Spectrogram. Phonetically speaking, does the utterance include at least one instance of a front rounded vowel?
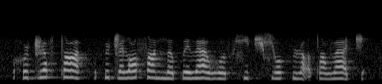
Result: yes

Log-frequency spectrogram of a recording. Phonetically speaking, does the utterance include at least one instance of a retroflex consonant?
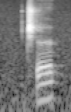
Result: no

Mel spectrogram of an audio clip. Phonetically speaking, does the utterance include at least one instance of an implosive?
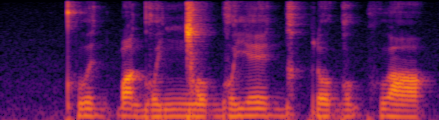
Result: yes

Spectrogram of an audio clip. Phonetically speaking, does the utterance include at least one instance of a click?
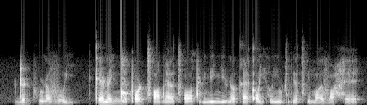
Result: yes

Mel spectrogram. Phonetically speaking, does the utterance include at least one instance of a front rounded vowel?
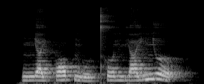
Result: no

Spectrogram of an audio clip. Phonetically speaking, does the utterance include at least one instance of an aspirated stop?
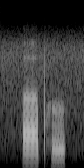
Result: yes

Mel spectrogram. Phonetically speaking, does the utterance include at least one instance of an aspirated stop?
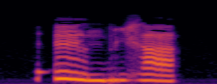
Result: no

